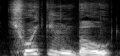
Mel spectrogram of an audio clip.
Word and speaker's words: Choiknbo: So this particular one is the Choikinbo T46S, and Choikinbo is spelled Choiknbo, and the model number is T46S.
